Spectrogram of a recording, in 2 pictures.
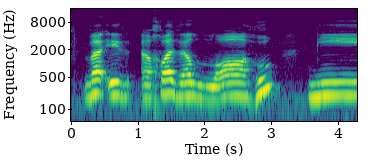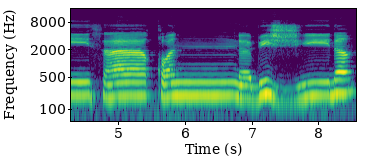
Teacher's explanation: لفظ اللہ کو پر پڑھیں گے اور زال کو نرمی سے پڑھیں گے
